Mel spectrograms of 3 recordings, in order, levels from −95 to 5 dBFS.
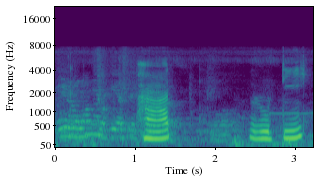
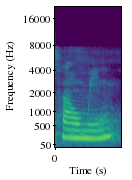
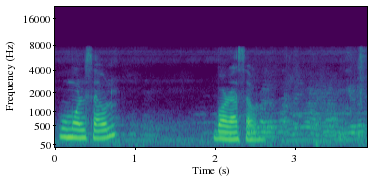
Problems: background sounds at intervals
